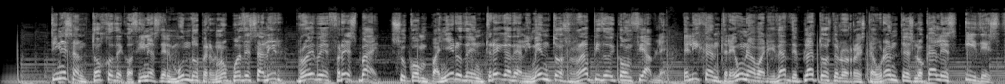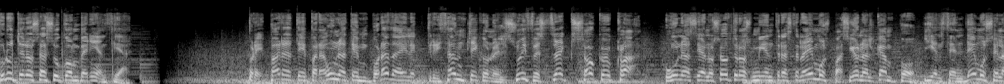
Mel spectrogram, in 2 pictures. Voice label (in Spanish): LOCUCIÓN COMERCIAL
